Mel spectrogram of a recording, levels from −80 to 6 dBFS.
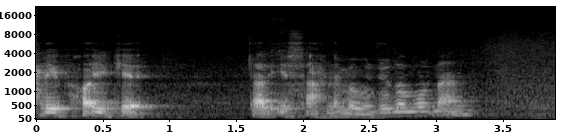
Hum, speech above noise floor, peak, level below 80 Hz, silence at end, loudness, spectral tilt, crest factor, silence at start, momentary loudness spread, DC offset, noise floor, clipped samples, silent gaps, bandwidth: none; 32 dB; -2 dBFS; -68 dBFS; 0.6 s; -22 LUFS; -7 dB/octave; 20 dB; 0 s; 12 LU; under 0.1%; -53 dBFS; under 0.1%; none; 9 kHz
